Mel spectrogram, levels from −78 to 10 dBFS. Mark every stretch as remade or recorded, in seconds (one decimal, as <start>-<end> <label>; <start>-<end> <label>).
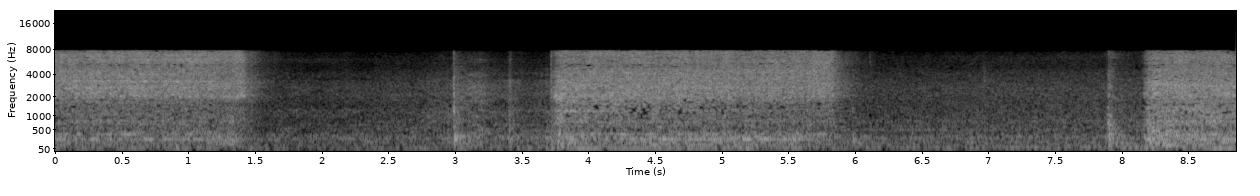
0.0-1.2 recorded; 1.2-2.4 remade; 2.4-3.1 recorded; 3.1-3.8 remade; 3.8-8.9 recorded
